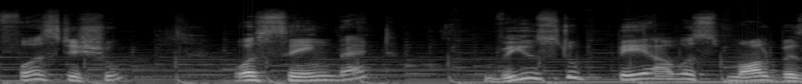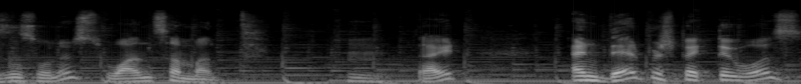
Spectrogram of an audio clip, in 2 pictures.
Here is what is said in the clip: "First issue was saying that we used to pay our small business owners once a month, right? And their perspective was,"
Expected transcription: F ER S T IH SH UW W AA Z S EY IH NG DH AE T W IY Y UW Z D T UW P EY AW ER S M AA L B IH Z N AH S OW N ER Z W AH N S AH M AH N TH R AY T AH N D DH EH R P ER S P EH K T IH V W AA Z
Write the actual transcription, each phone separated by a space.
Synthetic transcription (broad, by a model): F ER S T IH SH UW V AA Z S EY IH NG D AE T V IY Y UW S T UW P EY AW ER S M AA L B IH Z N AH S OW N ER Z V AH N S AH M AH N T R AY T AH N D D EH R P ER S P EH K T IH V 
